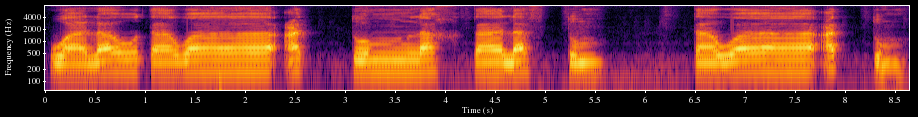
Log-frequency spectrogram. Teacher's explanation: Bunyi da sudah masuk ke ta.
